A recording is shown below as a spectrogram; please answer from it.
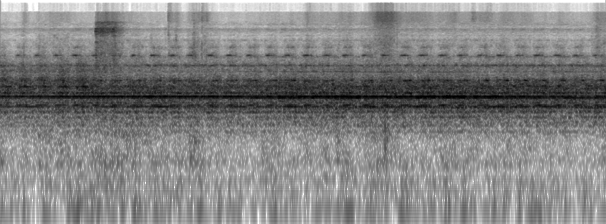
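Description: Model train with a couple of added auto rack cars running on its track, a steady continuous rolling hum with faint intermittent clicks, moderately quiet and close, with no voices.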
